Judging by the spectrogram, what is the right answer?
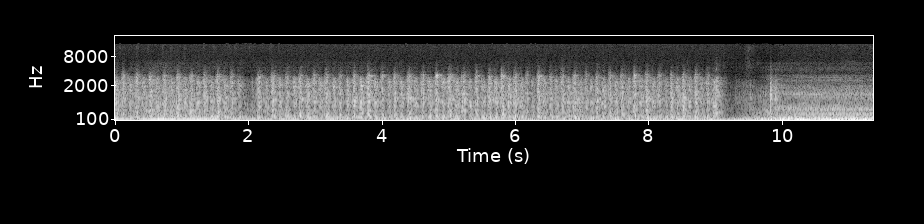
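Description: Hand metal file rasping back and forth on a wheel-arch stud, filing it down where it rubs the tire. It pauses briefly about two seconds in and stops about nine seconds in, when background music starts.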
